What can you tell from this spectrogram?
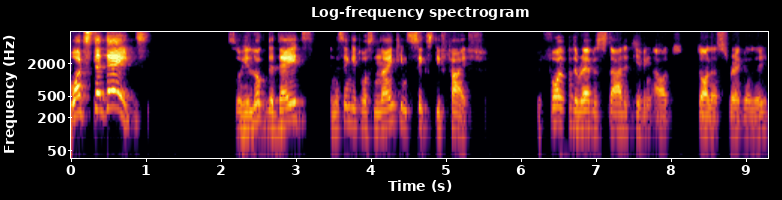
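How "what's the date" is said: high, loud scream. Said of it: "he screams".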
